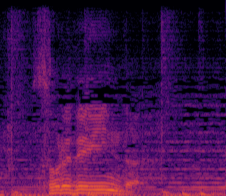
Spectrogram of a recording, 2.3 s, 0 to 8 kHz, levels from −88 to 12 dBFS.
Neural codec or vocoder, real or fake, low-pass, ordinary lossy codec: none; real; none; none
